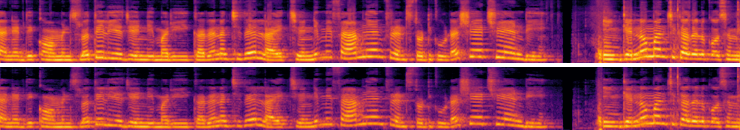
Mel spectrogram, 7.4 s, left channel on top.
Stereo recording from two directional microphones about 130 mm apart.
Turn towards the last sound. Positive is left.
turn(degrees=30)  # may be behind; listen again after turning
